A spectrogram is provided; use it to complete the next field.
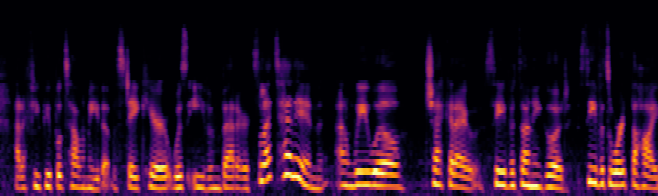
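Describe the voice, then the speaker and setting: Speaking at a very fast pace with hardly any pauses, a woman with an American accent uses a medium pitch with ordinary pitch variation. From Ireland. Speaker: food vlogger. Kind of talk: casual vlog narration. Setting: restaurant.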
